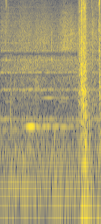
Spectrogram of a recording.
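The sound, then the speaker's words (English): A door is opened with a soft low thump, and a brief, louder rattling clatter follows over a faint steady hum. No voices are heard. “Open the door.”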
